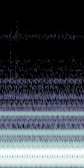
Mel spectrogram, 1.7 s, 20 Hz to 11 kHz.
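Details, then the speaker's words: 1970 Ampeg B15N bass amp: a steady low buzz with even overtones from about 6 V of plate supply ripple; the tech suspects the last decoupling/filtering stage feeding the preamp plates and plans to disconnect it. "This is all coming from the power supply. That last decoupling slash filtering stage, something's going on."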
